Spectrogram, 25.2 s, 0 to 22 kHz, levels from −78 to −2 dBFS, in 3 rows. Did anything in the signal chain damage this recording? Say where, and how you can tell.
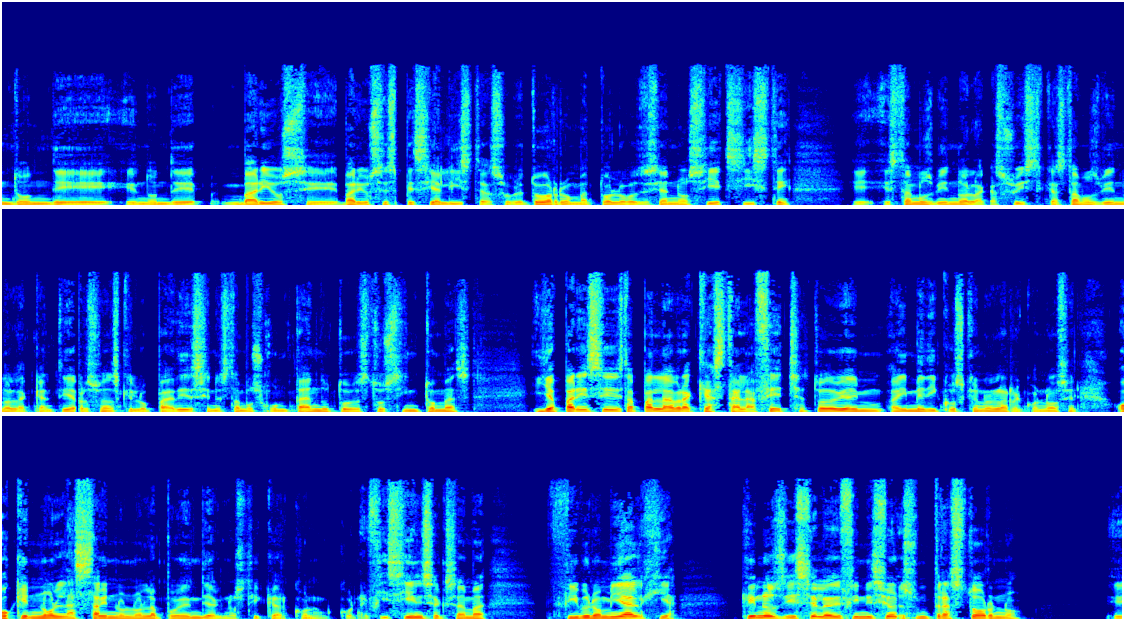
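Yes, at the codec or storage stage: compressed frames skipped. The speech jumps forward at 3.44 s (between "donde varios eh varios" and "sobre todo reumatólogos decían"), 7.41, 8.95, 13.05 (after "estos síntomas y aparece"), 17.54 and 23.53 s. Each time about 50 to 70 ms of audio vanishes, which fits two or three frames of roughly 26 ms. The join is a soft smeared blip rather than a sharp click, because overlapping frames blend at the seam. That sets it apart from a buffer dropout or edit splice.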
